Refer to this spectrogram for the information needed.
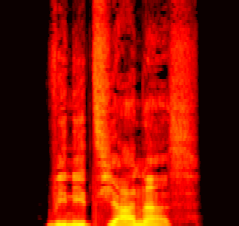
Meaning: genitive singular of Venezianer
- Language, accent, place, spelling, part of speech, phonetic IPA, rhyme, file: German, Germany, Berlin, Venezianers, noun, [ˌveneˈt͡si̯aːnɐs], -aːnɐs, De-Venezianers.ogg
